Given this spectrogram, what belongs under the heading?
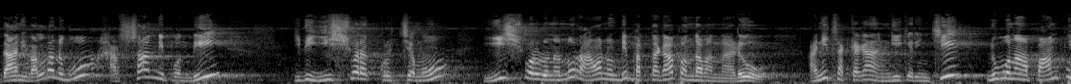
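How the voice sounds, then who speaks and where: A man's voice: sits high, pushed and bright, full character voice. Ravana, a bragging demon king, as a male preacher puts him on. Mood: coaxing. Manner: bragging list of conquests. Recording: long hall reverb.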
